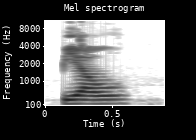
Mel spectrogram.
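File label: "biao2", Teochew, chaoyang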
